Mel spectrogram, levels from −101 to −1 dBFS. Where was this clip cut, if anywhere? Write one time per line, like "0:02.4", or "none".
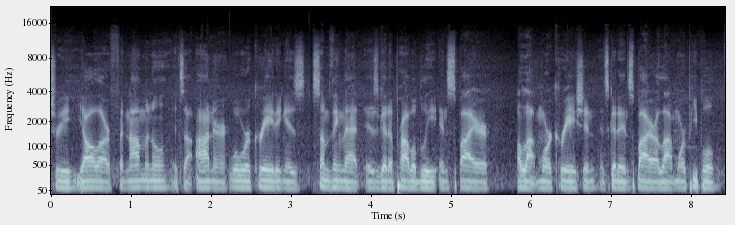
0:02.2
0:03.2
